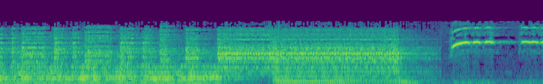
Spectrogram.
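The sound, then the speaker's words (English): Whistling call of a woodchuck summoning its young to food: a run of shrill, tonal whistle blasts, then a brief pause and two short, high whistles at the end. “Hear that, Charlie? That's the signal of one of the best food providers in the forest. That's the noise a woodchuck makes when he's got something specially good tasting for his youngsters to eat. It's the signal he uses to call them to breakfast.”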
